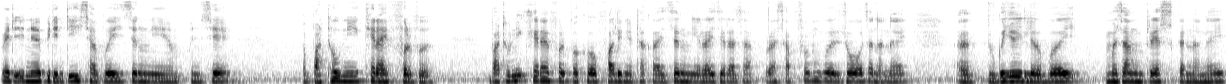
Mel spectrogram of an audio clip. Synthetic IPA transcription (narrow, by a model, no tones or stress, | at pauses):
editinɯbidentihisabɯjzɯŋnimɯnse | batʰəwnikʰeɾajpʰɯɾbɯ | batʰəwnikʰeɾajpʰɯɾbɯkʰɯwpʰalinitʰakʰajzɯŋniɾajzɯɾazapʰuɾasapʰɾɯmbɯzɔzananɯj | duɡɯjɯjlɯbɯj | mɐzaŋdɾeskanːanɯj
